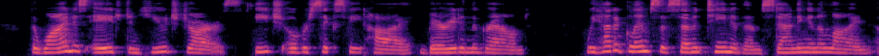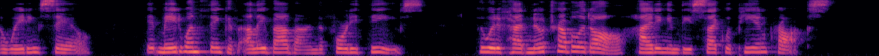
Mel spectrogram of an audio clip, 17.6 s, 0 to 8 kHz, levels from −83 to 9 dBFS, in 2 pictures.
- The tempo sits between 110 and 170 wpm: No, average, 185 wpm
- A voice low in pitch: No, high, 220 Hz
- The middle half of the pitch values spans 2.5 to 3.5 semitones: Yes, average, 2.9 semitones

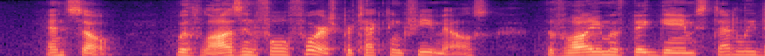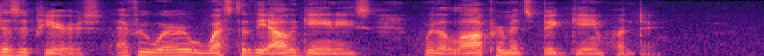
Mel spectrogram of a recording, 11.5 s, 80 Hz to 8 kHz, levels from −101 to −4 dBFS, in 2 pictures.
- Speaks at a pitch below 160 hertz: Yes, medium, 140 Hz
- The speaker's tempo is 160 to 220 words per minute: No, average, 145 wpm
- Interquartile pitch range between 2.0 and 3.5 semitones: Yes, average, 2.8 semitones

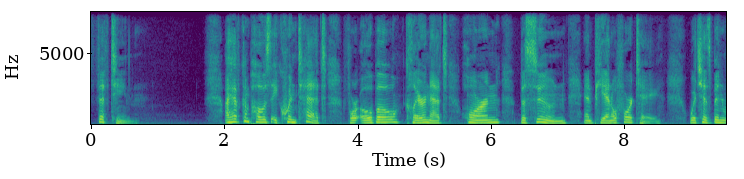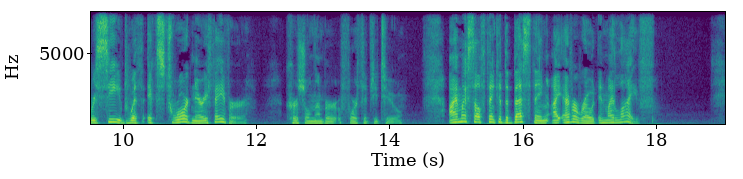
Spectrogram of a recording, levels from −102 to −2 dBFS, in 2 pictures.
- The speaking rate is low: Yes, slow, 110 wpm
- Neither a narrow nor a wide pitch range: Yes, average, 4.6 semitones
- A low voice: No, medium, 160 Hz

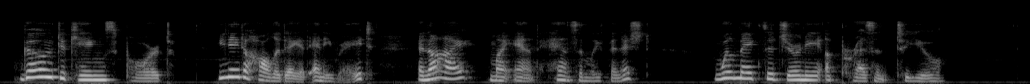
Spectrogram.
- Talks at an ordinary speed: Yes, average, 145 wpm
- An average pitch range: No, wide, 9.0 semitones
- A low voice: No, high, 205 Hz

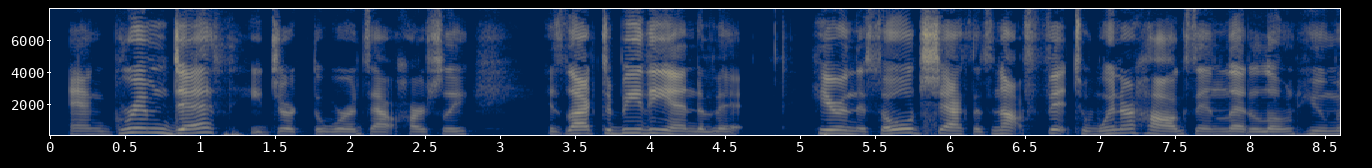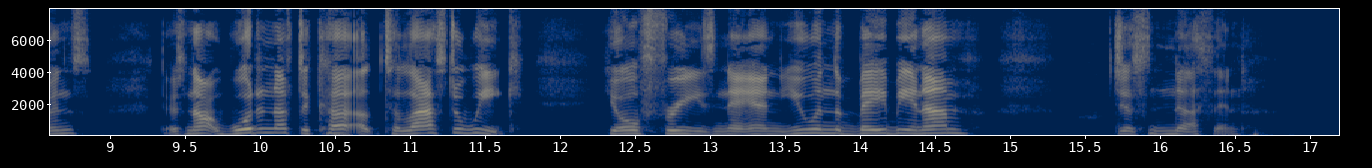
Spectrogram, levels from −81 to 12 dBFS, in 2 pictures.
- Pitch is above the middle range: Yes, high, 195 Hz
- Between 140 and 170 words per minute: No, average, 180 wpm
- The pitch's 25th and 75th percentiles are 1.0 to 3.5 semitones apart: No, average, 4.8 semitones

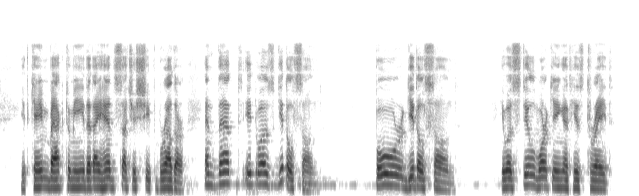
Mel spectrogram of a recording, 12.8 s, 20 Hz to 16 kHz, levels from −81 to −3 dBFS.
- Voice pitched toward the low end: Yes, low, 130 Hz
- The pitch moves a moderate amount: Yes, average, 3.2 semitones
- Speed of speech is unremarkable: No, slow, 120 wpm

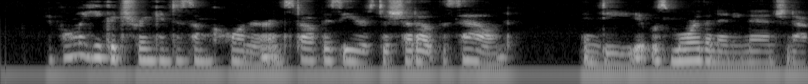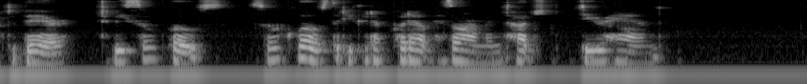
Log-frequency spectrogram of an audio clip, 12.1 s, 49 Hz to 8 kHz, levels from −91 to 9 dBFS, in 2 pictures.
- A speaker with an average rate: No, fast, 235 wpm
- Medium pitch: No, very low, 95 Hz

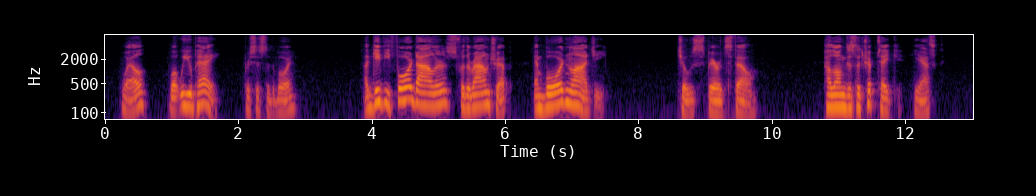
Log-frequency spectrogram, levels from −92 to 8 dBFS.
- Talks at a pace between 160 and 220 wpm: No, average, 150 wpm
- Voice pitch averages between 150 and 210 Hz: No, medium, 140 Hz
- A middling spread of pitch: No, wide, 5.7 semitones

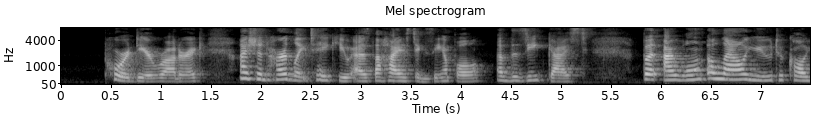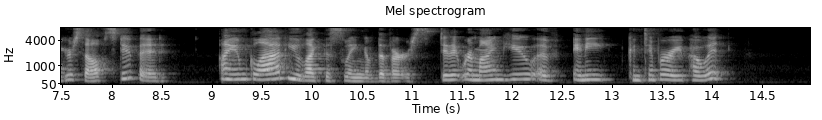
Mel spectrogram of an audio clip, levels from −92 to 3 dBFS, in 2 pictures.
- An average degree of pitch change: No, wide, 5.7 semitones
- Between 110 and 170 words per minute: Yes, average, 165 wpm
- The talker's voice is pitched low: No, high, 235 Hz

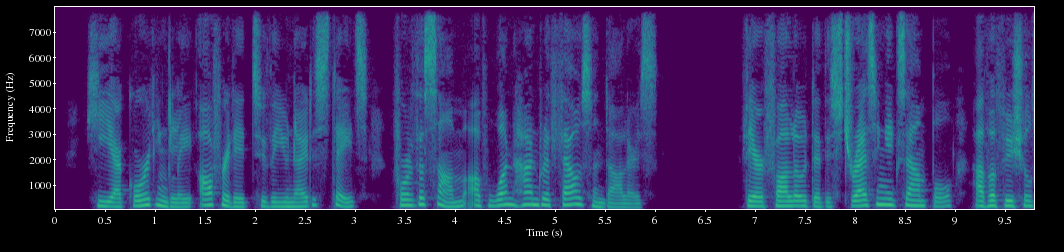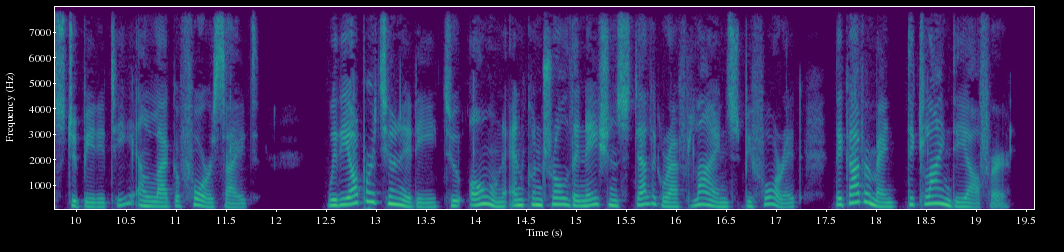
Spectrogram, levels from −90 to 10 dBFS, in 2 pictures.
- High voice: Yes, high, 195 Hz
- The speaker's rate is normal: No, slow, 130 wpm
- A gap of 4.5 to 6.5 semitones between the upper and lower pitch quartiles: Yes, wide, 5.6 semitones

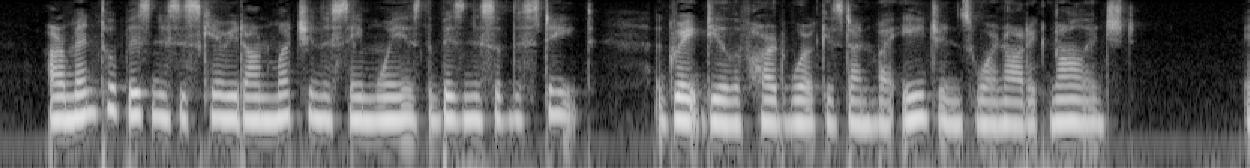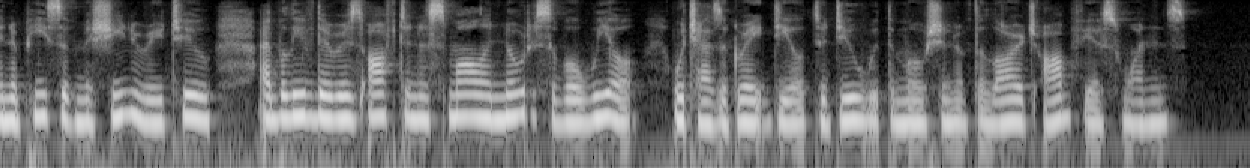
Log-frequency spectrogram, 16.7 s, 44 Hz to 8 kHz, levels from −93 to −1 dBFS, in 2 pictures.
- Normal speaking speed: No, fast, 220 wpm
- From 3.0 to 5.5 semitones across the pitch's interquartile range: No, narrow, 2.4 semitones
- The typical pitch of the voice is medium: No, high, 195 Hz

